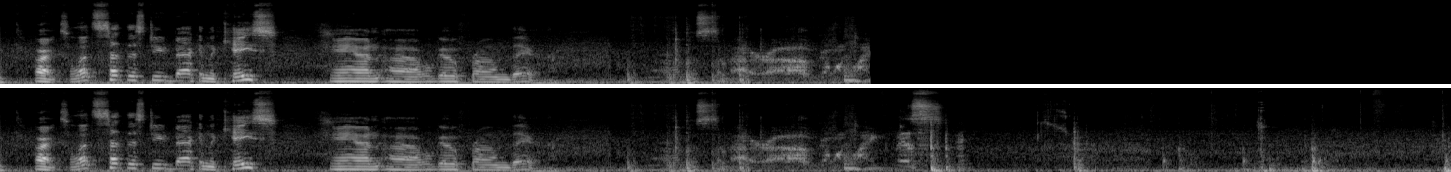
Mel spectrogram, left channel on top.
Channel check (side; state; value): left; drops out; at 8.7 s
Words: all right, so let's set this dude back in the case and we'll go from there. This is a matter of going like this.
